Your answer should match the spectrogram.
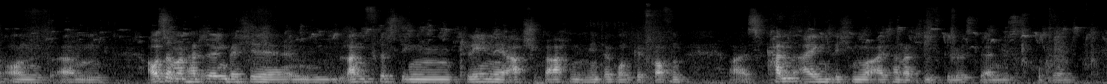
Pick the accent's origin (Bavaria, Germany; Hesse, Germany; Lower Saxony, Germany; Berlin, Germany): Berlin, Germany; wenn wir als Berliner, wenn wir genügend Mitmenschen versammeln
